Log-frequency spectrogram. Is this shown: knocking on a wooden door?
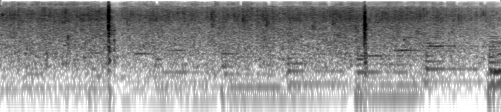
no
